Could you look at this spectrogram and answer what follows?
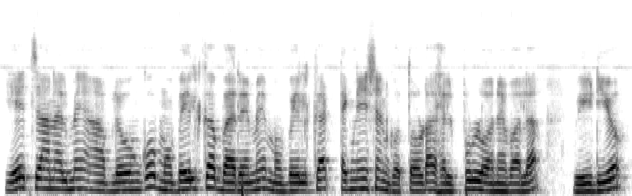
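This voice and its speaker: A man giving an informal step-by-step repair tutorial, explaining in a halting, repetitive way. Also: on the high side, steady tone, warm tone. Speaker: phone repair instructor and channel host. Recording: dull lo-fi home recording.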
